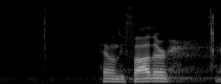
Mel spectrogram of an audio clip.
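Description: A man speaks aloud close by.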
